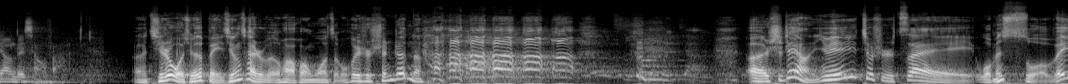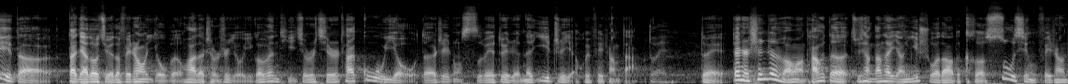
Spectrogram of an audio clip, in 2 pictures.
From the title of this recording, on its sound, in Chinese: 深圳x播客线下圆桌论坛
